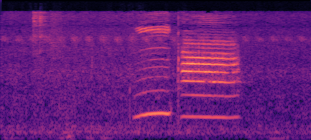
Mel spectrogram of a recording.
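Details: Pet parrot producing two loud, steady, tonal notes, each held for about half a second with rich harmonics, separated by a short break, over quiet room noise.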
